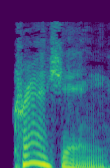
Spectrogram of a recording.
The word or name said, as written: crashingly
